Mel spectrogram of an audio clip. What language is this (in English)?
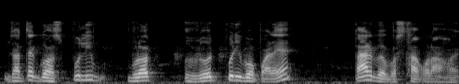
Assamese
